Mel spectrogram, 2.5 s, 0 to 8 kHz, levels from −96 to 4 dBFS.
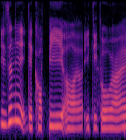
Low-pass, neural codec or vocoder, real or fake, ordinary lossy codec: none; codec, 16 kHz, 6 kbps, DAC; fake; none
